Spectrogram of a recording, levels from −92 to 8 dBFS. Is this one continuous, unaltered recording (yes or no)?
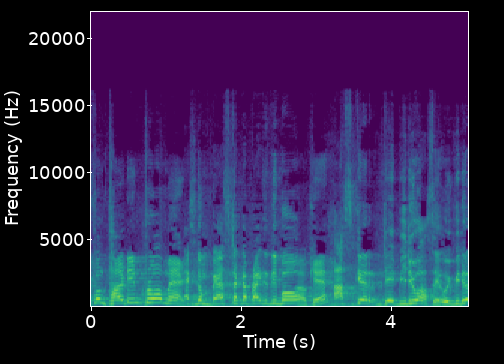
yes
